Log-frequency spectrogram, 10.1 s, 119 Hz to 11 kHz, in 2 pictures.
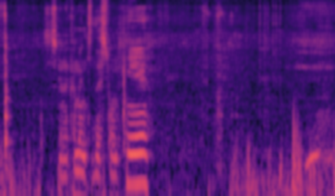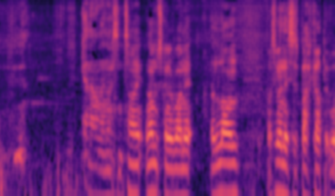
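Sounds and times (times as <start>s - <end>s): short low squeaks: 2.4s - 6.4s.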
